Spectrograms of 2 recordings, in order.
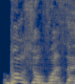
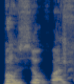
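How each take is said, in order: First: Higher-pitched model greeting to a neighbour. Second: Lower, falling answer to a greeting; neighbour's reply. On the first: Showing how to greet a neighbour, high demo greeting. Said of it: "c'est comme ça". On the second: Showing how the neighbour replies, lower demo reply. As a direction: answer back in a dropped pitch. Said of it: "et on répond". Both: Shown as a demonstration.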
